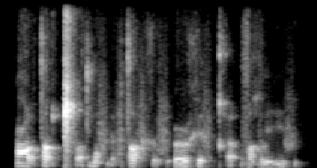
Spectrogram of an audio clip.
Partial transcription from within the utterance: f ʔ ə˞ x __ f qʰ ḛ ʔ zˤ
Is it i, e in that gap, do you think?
e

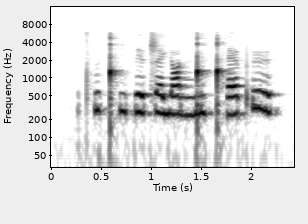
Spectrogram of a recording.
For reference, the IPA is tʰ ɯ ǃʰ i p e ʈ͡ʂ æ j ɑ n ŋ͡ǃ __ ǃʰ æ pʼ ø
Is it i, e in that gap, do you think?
i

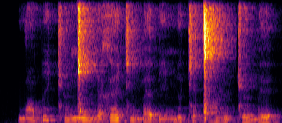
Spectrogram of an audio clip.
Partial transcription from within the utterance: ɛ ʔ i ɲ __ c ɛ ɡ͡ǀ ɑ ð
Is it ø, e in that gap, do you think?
ø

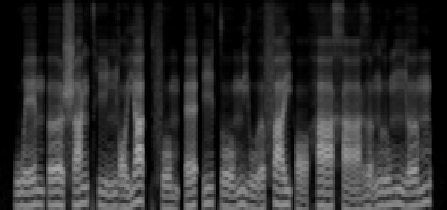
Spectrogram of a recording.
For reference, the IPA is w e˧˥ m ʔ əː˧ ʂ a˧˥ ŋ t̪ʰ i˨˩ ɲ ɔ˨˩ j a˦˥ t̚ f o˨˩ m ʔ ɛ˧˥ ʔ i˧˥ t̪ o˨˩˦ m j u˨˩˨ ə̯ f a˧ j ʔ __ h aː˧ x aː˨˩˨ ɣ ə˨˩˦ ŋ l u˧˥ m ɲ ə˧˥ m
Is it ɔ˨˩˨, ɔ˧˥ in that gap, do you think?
ɔ˨˩˨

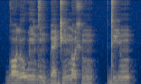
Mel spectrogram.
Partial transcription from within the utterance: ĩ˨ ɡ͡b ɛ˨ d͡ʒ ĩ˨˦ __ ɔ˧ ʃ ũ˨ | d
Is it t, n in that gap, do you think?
n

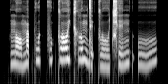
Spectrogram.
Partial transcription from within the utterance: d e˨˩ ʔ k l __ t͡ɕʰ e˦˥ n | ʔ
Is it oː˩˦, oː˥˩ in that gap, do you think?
oː˩˦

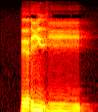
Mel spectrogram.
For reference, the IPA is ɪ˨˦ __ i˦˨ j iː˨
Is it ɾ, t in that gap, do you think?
ɾ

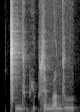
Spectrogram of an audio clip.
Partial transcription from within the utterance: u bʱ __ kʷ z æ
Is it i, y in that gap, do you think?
y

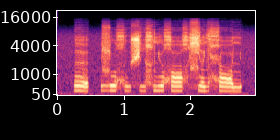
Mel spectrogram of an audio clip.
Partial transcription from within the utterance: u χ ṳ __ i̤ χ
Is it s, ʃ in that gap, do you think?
ʃ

